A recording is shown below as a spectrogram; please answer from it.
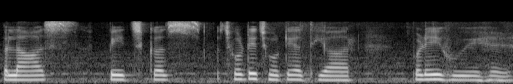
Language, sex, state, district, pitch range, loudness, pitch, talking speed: Hindi, female, Haryana, Charkhi Dadri, 190-220 Hz, -15 LUFS, 210 Hz, 95 wpm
